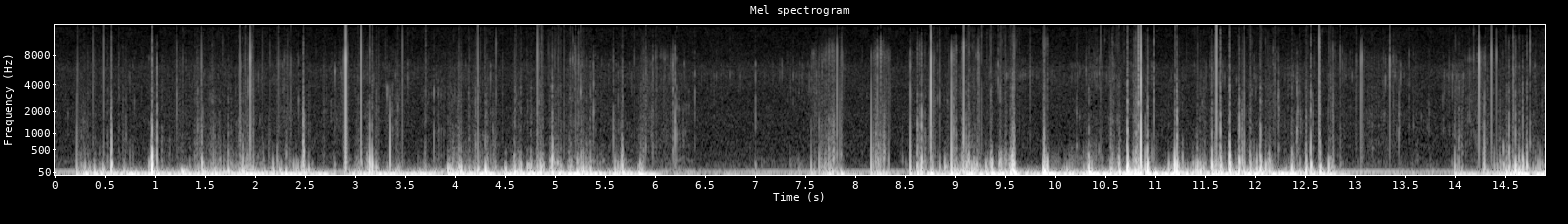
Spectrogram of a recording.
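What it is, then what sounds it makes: Silicone ear model scraped with a metal pick. A curved metal ear pick scratches the concha and canal opening of a soft silicone ear model in close-up. The result is dense, irregular crackling and scraping with sharp ticks and a heavy low rumble. The sound thins to quieter, sparser scratches around six to eight seconds and again near the end.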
